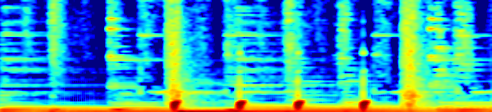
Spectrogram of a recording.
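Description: Background music with four quick rising plop sound effects in a row, about three a second, in the second half.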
